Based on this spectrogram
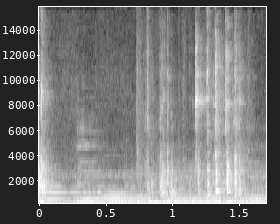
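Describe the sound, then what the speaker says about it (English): A cat walks across a computer keyboard, sending a brief, irregular flurry of close key clicks over a steady electronic hum, without voices. "Walking across my keyboard."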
